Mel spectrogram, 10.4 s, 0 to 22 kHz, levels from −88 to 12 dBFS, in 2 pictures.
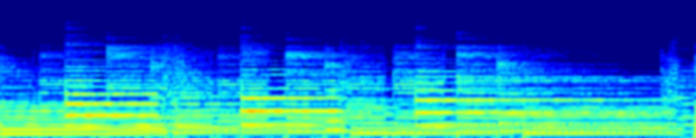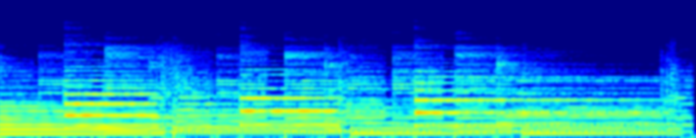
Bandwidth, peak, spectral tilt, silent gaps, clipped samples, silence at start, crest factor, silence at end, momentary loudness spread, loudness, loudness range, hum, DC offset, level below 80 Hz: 7 kHz; -8 dBFS; -9 dB/octave; none; under 0.1%; 0 s; 16 dB; 0 s; 10 LU; -25 LUFS; 3 LU; none; under 0.1%; -52 dBFS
